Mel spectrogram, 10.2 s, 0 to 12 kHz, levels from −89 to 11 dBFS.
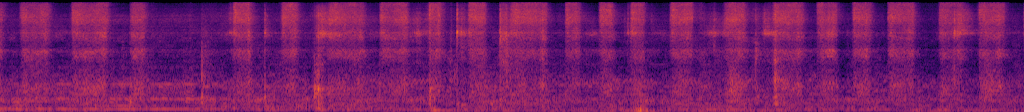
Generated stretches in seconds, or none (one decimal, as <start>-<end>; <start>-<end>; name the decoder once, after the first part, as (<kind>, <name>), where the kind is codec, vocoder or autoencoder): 0.0-10.2 (codec, SNAC)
